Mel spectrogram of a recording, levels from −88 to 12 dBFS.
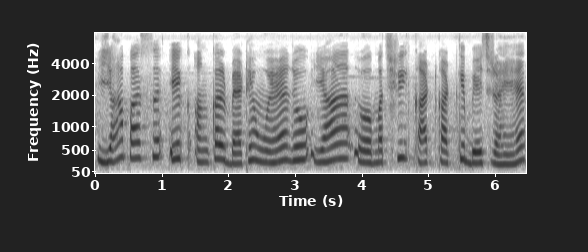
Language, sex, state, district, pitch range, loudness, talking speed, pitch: Hindi, female, Madhya Pradesh, Katni, 240-315 Hz, -13 LUFS, 150 wpm, 265 Hz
